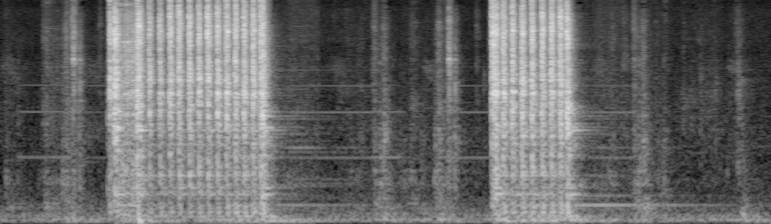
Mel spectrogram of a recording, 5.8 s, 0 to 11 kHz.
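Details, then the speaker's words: 1984 GMC Jimmy with 350 engine won't start; camera right next to the starter; key turned on, two bursts of fast sharp clicking with no cranking; owner says 90% of the time it's a bad starter, suspected not confirmed. "okay if you ever get in your vehicle and turn your ignition on and it clicks like so in my experience 90% of the time it's a bad starter"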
